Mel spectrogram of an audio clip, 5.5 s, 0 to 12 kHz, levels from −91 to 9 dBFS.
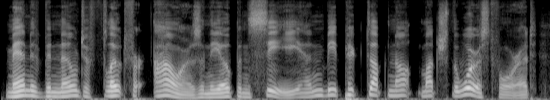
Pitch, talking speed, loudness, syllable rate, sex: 140 Hz, 220 wpm, -20 LUFS, 4.9 syllables/s, male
